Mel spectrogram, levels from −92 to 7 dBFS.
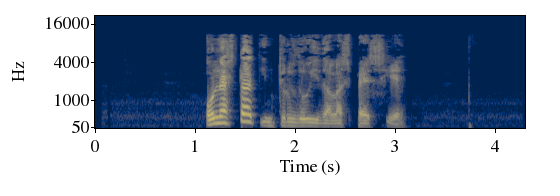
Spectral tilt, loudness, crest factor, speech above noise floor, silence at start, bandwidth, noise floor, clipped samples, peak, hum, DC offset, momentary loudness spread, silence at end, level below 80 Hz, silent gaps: -3 dB/octave; -22 LUFS; 26 dB; 51 dB; 1.1 s; 11.5 kHz; -74 dBFS; under 0.1%; 0 dBFS; none; under 0.1%; 14 LU; 1.2 s; -68 dBFS; none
